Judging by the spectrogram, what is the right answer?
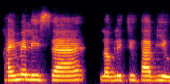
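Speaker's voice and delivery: normal talking voice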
